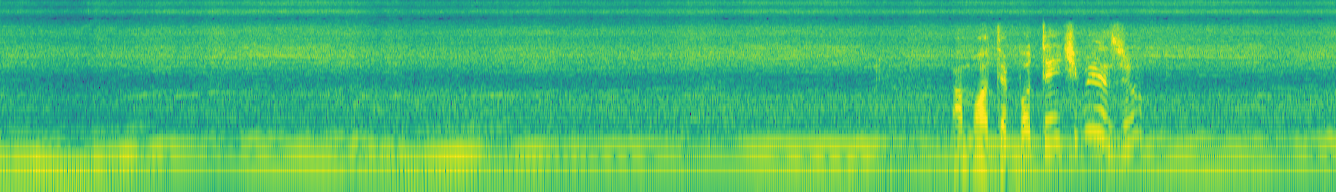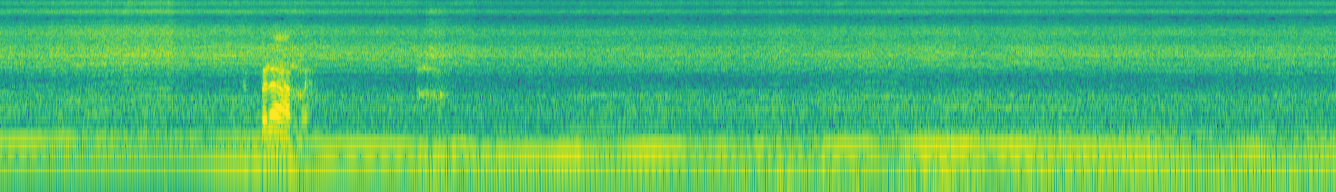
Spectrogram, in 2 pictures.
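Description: A motorcycle engine drones steadily, rising and falling as it revs.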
